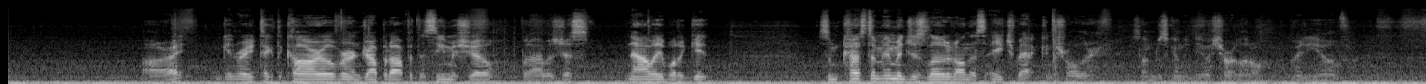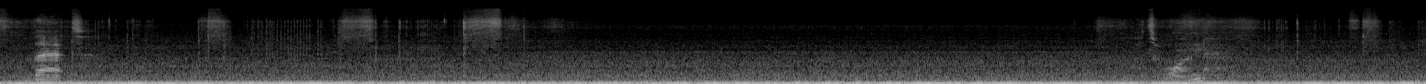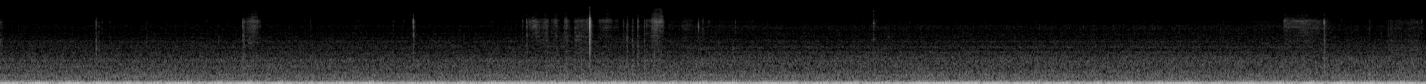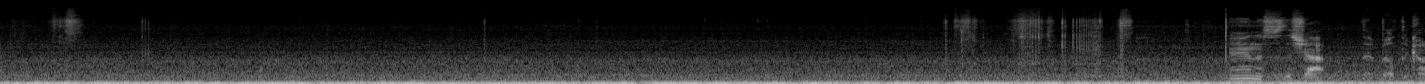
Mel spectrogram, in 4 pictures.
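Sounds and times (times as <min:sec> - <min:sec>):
car engine idling: 0:00.1 - 0:57.0.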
